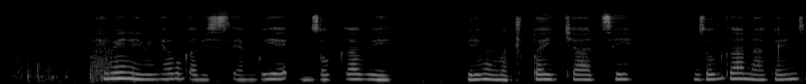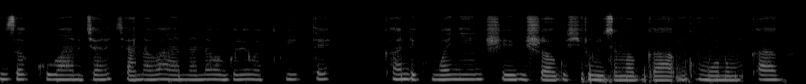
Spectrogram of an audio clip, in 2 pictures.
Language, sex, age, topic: Kinyarwanda, female, 18-24, finance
